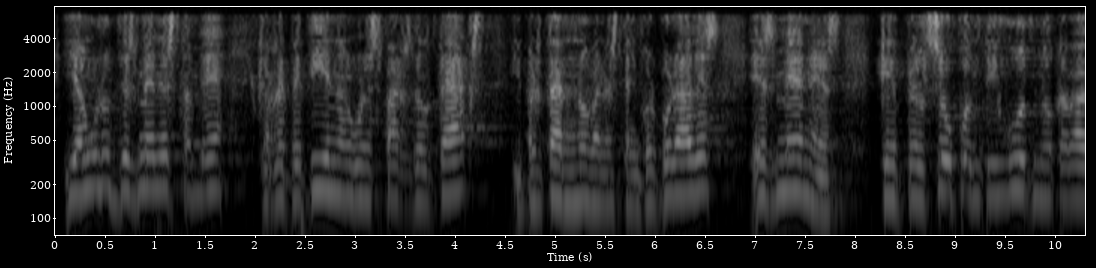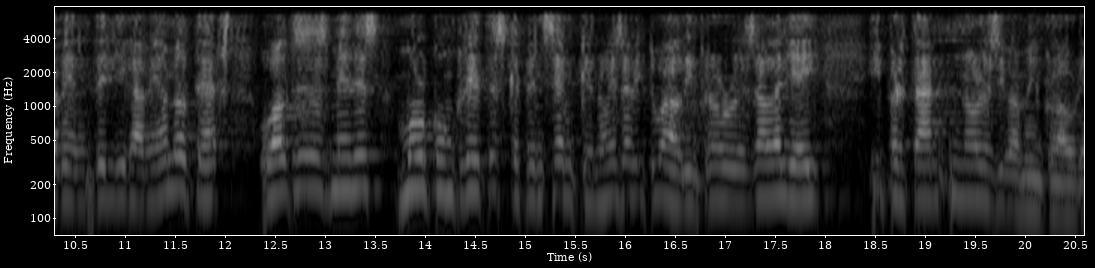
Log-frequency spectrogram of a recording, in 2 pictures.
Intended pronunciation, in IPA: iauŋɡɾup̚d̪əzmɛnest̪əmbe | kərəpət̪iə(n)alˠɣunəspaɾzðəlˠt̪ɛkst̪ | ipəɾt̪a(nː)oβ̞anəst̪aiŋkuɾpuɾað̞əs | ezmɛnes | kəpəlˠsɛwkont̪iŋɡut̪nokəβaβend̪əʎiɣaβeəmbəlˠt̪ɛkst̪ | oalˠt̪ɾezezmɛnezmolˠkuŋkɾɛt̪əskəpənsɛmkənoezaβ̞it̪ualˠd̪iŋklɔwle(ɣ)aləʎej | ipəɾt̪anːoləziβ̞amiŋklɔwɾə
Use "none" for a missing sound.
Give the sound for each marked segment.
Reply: n, nː, z

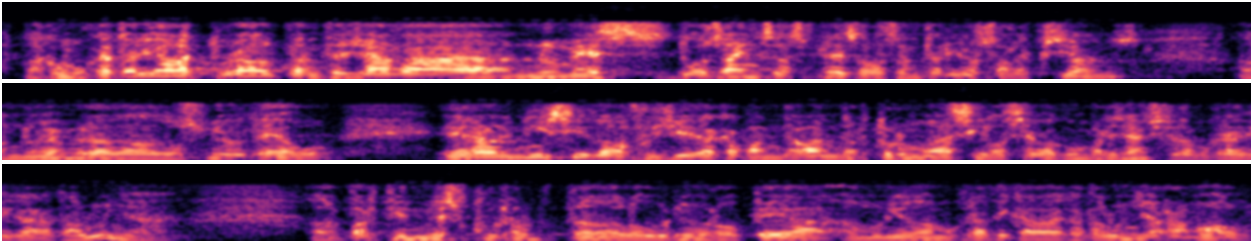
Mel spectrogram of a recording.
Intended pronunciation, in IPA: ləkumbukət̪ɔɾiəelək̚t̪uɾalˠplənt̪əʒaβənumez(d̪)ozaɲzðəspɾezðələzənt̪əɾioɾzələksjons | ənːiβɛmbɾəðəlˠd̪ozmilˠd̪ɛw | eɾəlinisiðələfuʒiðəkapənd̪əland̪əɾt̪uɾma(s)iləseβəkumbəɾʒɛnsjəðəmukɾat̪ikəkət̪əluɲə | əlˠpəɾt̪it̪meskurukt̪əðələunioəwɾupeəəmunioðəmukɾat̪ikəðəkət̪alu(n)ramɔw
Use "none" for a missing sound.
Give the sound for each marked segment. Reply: d̪, s, ɲ

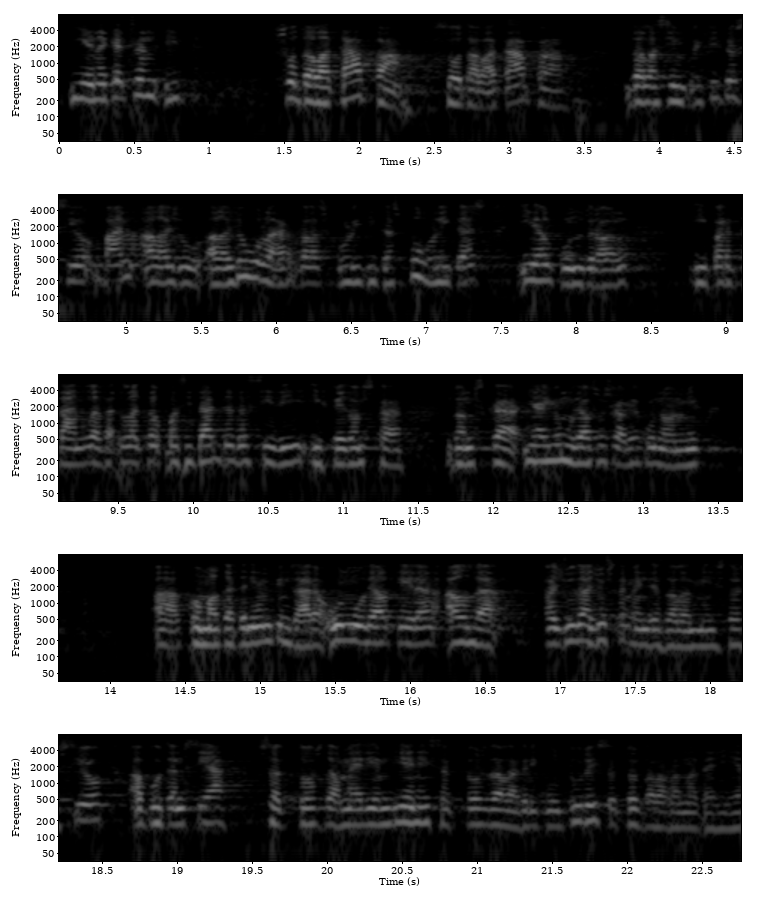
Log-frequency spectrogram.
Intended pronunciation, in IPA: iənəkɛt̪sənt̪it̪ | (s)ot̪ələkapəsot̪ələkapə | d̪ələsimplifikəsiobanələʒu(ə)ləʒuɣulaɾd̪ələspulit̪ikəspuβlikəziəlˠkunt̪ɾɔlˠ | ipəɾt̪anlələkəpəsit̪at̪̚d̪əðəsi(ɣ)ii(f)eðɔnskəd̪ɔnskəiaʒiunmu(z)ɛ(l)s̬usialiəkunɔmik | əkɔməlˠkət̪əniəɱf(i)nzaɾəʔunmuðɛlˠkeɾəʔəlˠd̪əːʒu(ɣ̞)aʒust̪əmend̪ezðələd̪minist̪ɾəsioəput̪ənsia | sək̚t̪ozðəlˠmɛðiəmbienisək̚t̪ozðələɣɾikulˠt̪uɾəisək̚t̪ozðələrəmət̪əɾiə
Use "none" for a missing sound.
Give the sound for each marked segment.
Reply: s, ə, ð, f, ð, l, i, ð̞

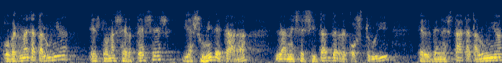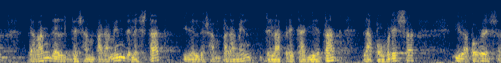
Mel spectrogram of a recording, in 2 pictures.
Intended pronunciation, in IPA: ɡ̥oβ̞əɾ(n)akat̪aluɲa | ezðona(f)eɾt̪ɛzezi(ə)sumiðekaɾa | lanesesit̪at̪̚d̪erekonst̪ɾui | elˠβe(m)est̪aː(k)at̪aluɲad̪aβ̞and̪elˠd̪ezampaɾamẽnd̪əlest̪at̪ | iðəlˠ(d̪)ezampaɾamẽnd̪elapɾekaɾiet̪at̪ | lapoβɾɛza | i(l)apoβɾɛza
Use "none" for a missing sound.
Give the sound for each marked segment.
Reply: n, s, a, n, k, d̪, l

